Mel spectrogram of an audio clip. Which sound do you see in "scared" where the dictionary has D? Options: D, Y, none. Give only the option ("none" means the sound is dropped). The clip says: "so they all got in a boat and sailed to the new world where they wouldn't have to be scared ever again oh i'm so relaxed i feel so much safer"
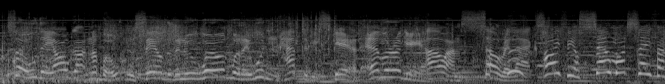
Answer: D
